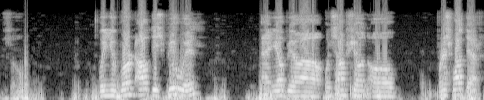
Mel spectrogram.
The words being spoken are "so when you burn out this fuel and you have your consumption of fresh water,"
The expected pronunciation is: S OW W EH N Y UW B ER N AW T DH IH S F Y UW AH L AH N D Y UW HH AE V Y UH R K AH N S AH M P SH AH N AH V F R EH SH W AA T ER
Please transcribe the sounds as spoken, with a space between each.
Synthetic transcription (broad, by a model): S OW W EH N Y UW B ER N AW T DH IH S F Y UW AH L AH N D Y UW HH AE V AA K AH N S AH M P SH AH N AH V P R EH S W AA T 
